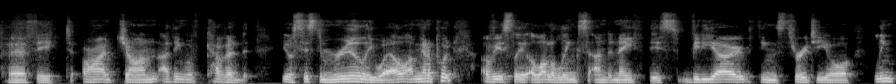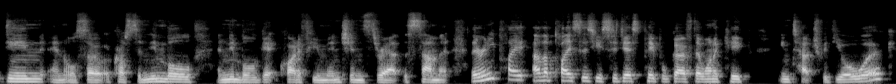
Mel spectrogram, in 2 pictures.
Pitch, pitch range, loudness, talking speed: 115 Hz, 105-130 Hz, -17 LUFS, 220 wpm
